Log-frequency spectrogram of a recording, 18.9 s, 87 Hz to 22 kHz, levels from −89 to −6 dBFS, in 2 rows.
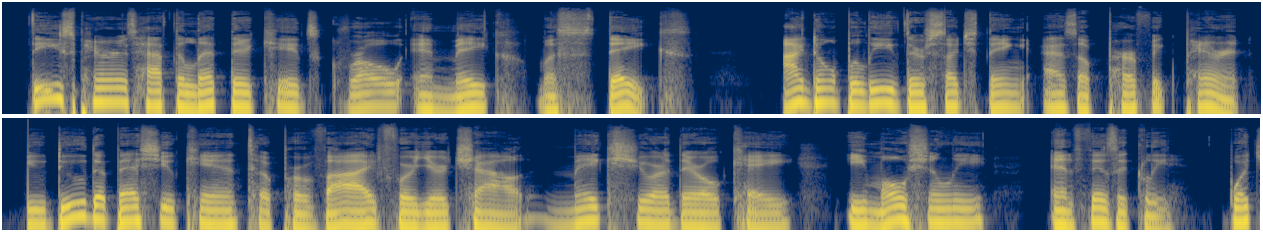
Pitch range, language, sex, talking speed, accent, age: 105-130 Hz, English, male, 125 wpm, American, 30-49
